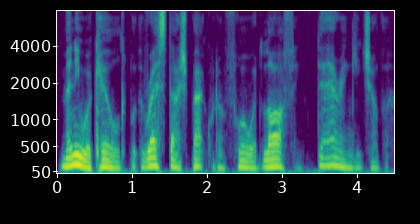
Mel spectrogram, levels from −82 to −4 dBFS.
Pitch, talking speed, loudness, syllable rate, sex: 130 Hz, 185 wpm, -19 LUFS, 5.3 syllables/s, male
